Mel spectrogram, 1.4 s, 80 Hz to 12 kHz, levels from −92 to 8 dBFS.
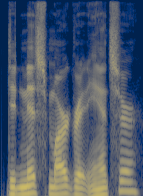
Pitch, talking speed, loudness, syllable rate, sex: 120 Hz, 165 wpm, -17 LUFS, 5.3 syllables/s, male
